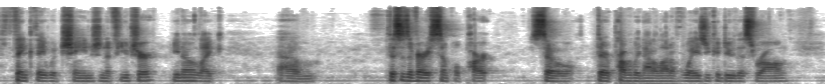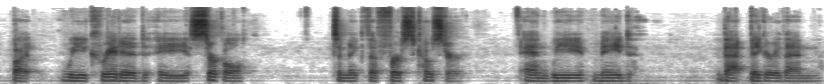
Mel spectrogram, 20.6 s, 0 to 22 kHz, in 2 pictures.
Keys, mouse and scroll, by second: 14.0 scroll up 1.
